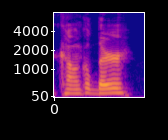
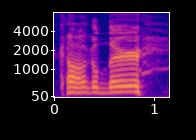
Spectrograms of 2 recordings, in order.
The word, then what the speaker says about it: Conkeldurr: Conkeldurr, is that? – That's pretty close. – Conkeldurr.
